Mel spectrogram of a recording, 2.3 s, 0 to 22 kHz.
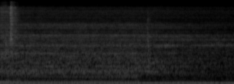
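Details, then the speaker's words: Two-speed 115 V hot tub pump motor after a bearing replacement, running on the high-speed winding: a steady, even low hum with no grinding or whine. Normal running. "And there we go. Sounds good, works good."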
